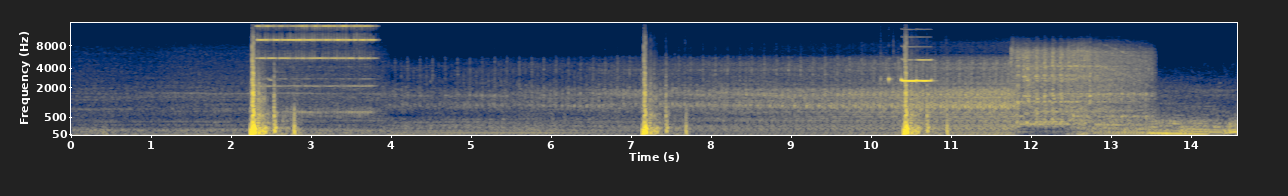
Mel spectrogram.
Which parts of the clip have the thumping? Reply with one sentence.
You can hear the thumping from 2.2 to 2.8 s, from 7.1 to 7.7 s and from 10.4 to 11.0 s.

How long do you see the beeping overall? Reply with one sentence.
You can hear the beeping for 2 seconds altogether.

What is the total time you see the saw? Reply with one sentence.
The saw can't be heard in this clip.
